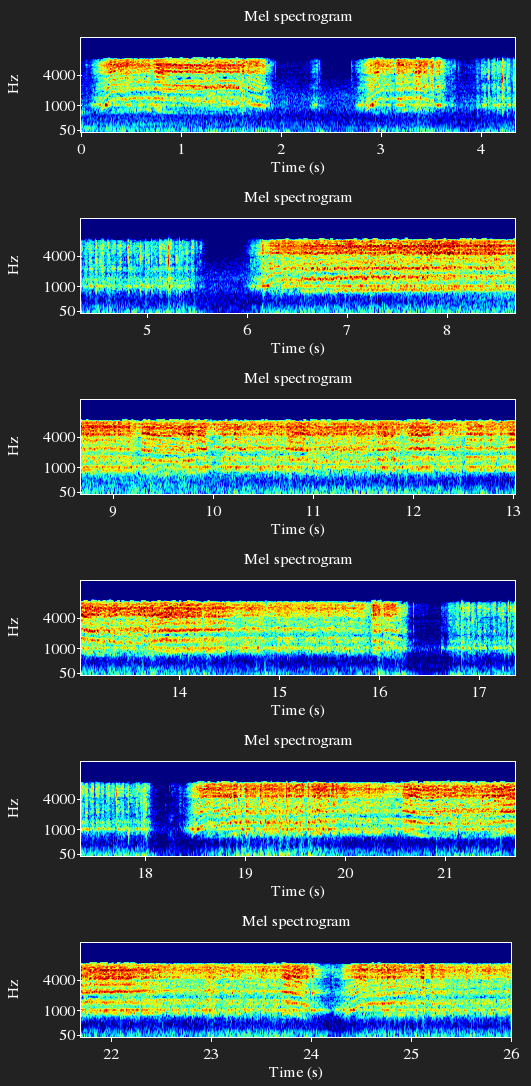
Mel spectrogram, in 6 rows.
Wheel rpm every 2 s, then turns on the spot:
140, 60, 30, 140, 220, 220, 220, 220, 60, 140, 220, 210, 180.
2-6 16-18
